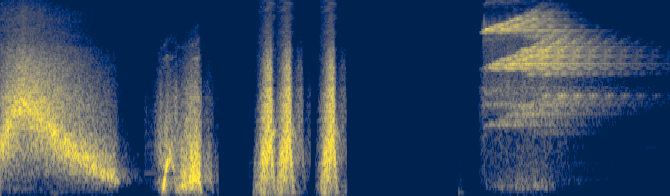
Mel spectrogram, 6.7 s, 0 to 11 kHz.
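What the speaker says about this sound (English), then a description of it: "Here are a couple of whoosh sounds that I made." Synthesized whoosh effects made for a Super Mario 64 sound redesign: a long falling sweep, three short swishes in quick succession, then a bright tonal rising-and-fading whoosh with a delay-like shimmer, all clean and close with no talk.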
